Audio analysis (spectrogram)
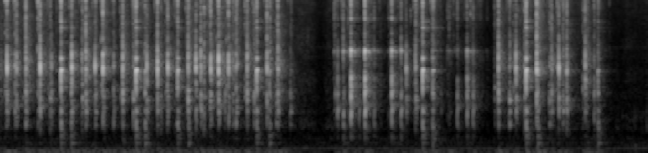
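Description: Fingertips type continuously on a compact mechanical keyboard with Mozano EVE switches and plastic Knight King SA keycaps, producing rapid, bright, sharp clicky keystrokes with very short decay. The typing comes in three bursts separated by brief pauses, over a faint low hum.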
